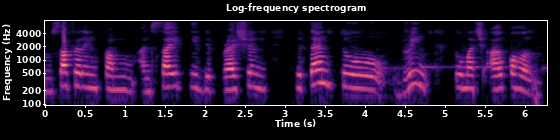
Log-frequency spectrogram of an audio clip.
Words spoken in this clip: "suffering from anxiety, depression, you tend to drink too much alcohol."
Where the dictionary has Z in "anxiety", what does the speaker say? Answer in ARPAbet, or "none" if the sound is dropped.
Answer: S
